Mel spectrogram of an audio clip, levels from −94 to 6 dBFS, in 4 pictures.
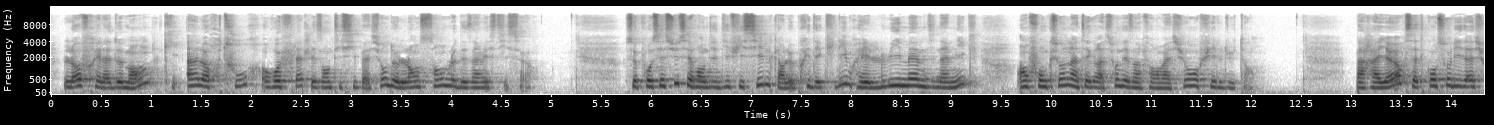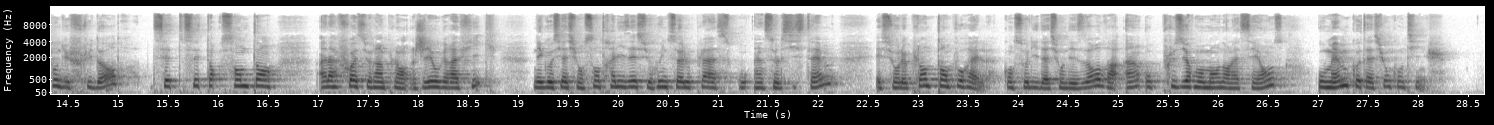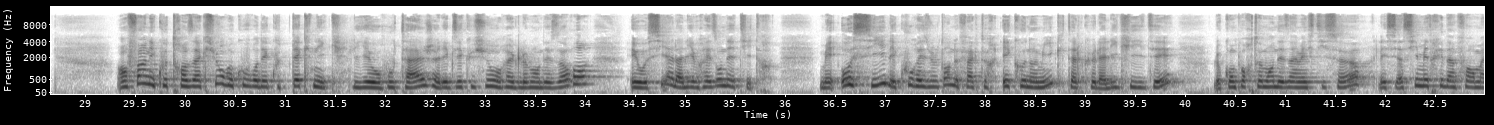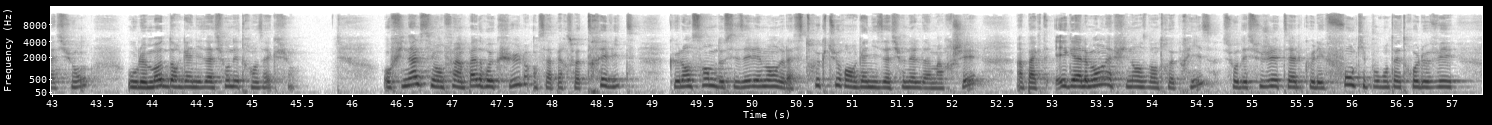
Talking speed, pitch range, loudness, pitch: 180 wpm, 195-245 Hz, -24 LUFS, 215 Hz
